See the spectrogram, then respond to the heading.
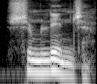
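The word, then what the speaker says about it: Kymlinge: built a station at a place called shumling spelled k-y-m-l-i-n-g-e so I hope I've pronounced it correctly my Swedish is not up to date and that was disservice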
